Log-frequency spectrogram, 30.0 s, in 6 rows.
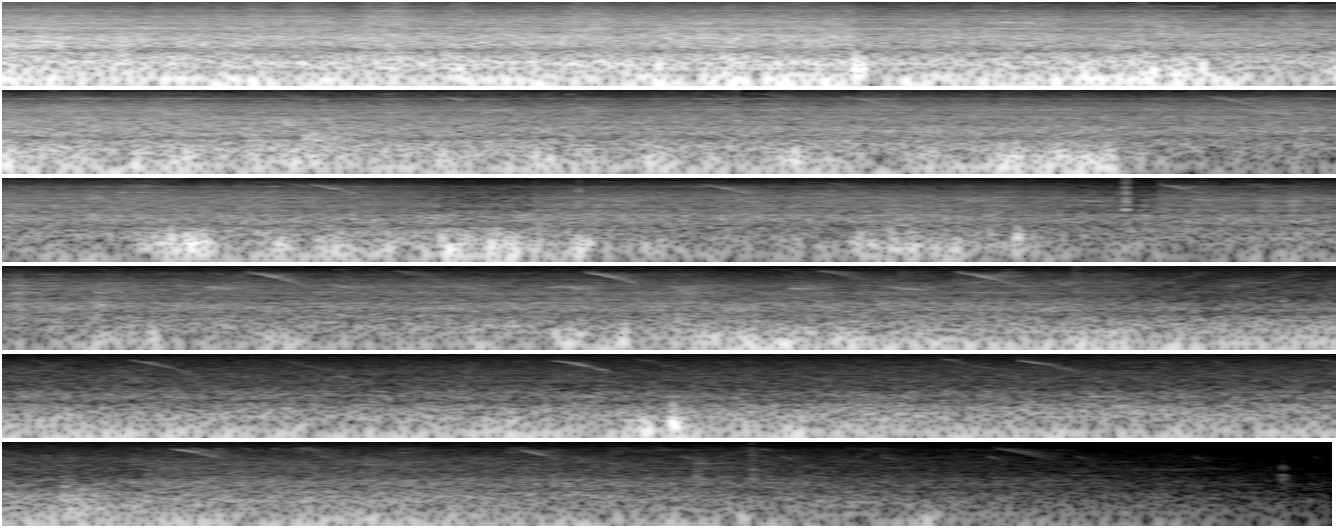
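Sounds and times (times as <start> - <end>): low outdoor rumble: 15.2 - 29.6.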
